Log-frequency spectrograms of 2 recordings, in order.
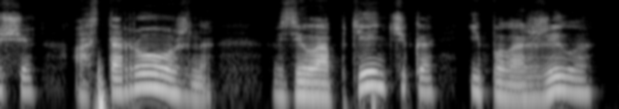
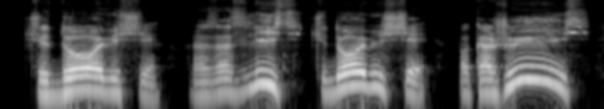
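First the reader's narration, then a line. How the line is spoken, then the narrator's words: Excited yelling children. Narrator (Russian): вопили ребята, удивленные тем, что чудовище так долго не показывается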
